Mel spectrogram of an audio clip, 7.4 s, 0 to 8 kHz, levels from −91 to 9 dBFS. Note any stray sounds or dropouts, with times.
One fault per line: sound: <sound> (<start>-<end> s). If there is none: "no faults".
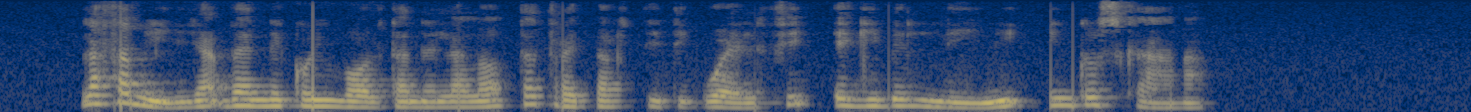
no faults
